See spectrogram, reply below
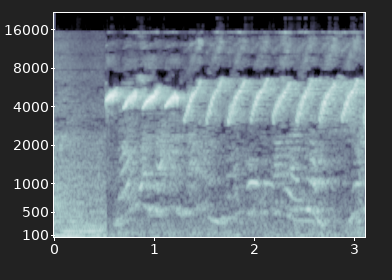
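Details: Javan bush lark in vigorous song: a fast run of about a dozen high slurred notes, each sweeping downward, repeated evenly after a short low rumble at the start.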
